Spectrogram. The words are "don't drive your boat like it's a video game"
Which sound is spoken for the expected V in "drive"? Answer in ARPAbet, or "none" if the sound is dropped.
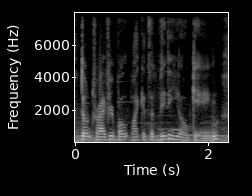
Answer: V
